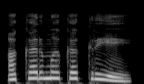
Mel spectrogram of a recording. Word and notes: ಅಕರ್ಮಕಕ್ರಿಯೆ: akarmakakriye

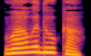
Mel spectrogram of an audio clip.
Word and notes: ವಾವದೂಕ: vāvadūka

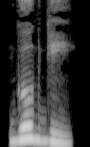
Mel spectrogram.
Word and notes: ಕೊಗ್ಗಿ: koggi

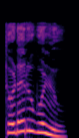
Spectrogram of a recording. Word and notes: ತೊಡರುಗಾಲು: toḍargālu

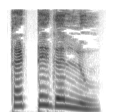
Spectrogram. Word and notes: ದಡಗಲಿ: daḍagali

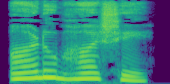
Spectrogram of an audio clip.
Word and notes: ಆಡುಭಾಷೆ: Kannada

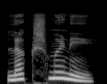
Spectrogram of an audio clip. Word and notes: ಲಕ್ಷ್ಮಣ: Kannada; lakṣmaṇa

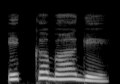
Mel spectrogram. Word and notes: ಏಕಭೋಗ: ēkabhōga

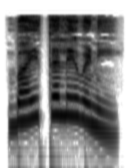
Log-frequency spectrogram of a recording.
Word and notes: ಬೈತಲೆವಣಿ: baitalevaṇi

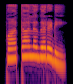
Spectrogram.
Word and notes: ಪಾತಾಲಗರಡಿ: pātāla garaḍi; Kannada

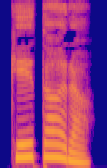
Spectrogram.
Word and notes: ಕೇದಾರ: kēdāra

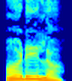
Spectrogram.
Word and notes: ಆಡೇಲ: āḍēla

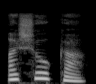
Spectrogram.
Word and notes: ಅಸಗ: Kannada

